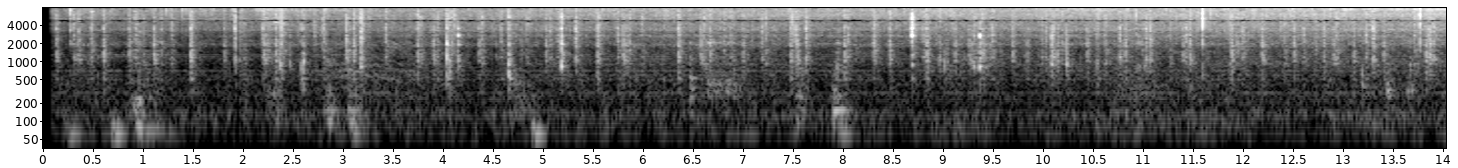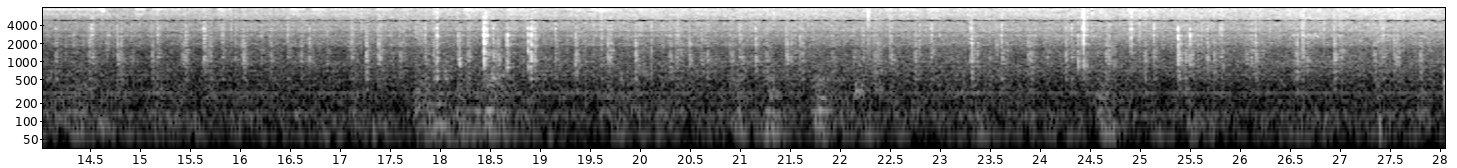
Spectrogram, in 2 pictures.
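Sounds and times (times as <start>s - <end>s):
soft low thumps: 0.6s - 1.4s
onion sizzling in oil: 0.7s - 28.0s.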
